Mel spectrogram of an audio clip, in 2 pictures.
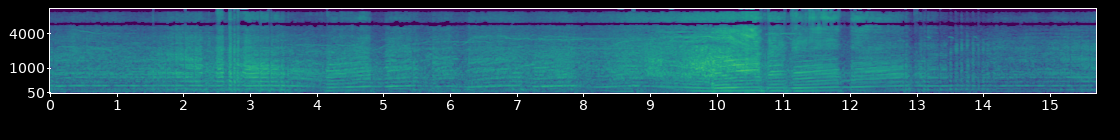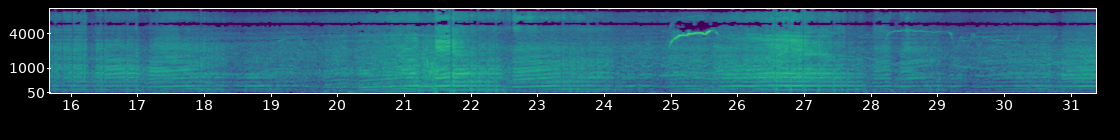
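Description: BMW E30's engine revving hard, its pitch rising and falling again and again as the car is spun in circles, with tyres squealing and skidding under wheelspin. The revs climb highest about ten seconds in and again just past twenty seconds.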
